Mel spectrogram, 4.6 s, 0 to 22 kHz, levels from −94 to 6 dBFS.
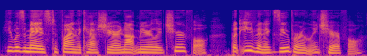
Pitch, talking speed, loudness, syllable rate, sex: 190 Hz, 185 wpm, -20 LUFS, 6.2 syllables/s, female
